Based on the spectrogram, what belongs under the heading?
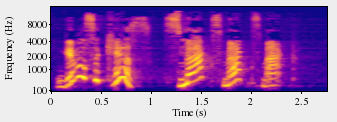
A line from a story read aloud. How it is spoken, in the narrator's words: cackling away, saying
